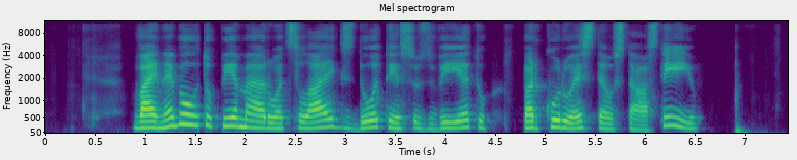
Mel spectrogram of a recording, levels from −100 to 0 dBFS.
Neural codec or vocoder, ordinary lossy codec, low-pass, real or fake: codec, 24 kHz, 1.2 kbps, DualCodec; AAC, 48 kbps; 10.8 kHz; fake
